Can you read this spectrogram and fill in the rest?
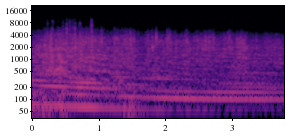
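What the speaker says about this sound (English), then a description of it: "Thom, flying the P-40 Warhawk around the outside of that barrel." A P-40 Warhawk with an Allison V12 engine roars steadily overhead at an airshow, a loud, continuous propeller drone that eases slightly as it passes.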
